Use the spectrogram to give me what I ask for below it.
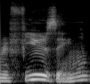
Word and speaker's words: refusing: teeth refusing to budge I'll stress the you in refusing because it's a verb the S will sound like a z refusing the two can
